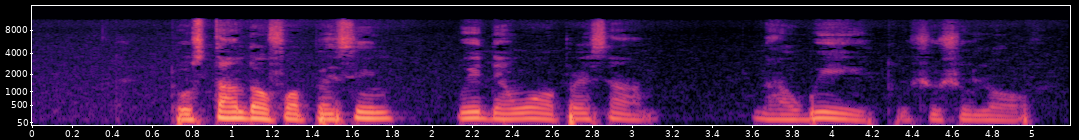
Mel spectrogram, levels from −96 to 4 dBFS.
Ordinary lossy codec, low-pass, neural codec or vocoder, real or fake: MP3, 64 kbps; 10.8 kHz; none; real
